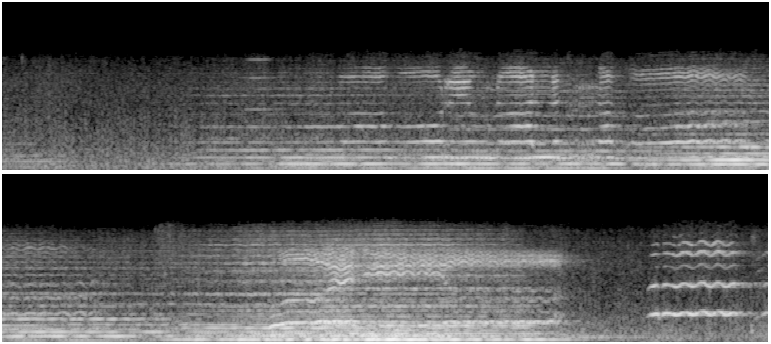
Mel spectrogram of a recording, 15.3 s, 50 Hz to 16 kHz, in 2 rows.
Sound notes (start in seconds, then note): 4.9 dreamily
